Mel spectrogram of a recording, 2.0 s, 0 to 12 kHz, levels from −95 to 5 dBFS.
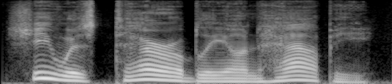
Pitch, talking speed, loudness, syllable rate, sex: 145 Hz, 120 wpm, -15 LUFS, 4.4 syllables/s, male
